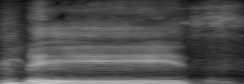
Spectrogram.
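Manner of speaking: cutesy, sweet voice with menacing venom. Asking a note-taker to hand over paper: cutesy voice with venom. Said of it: "it's a cutesy voice, but there's, like, a bit of venom behind it".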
